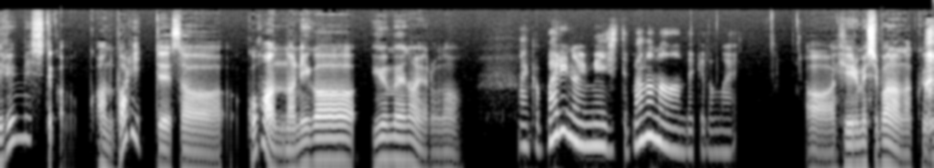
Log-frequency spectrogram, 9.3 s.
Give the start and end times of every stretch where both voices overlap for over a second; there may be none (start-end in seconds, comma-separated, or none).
none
